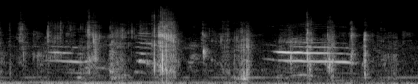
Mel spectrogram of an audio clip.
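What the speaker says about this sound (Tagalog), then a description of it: "Ang pusa. Naamoy na kumakain ko na." A house cat meows repeatedly at close range, several drawn-out, wavering cries in quick succession, while a person talks nearby.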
